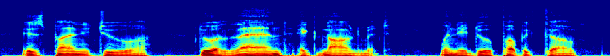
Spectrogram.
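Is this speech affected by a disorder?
Yes: ALS; onset year ago, slurred speech, limb and torso weakness, stroke ruled out, Mayo Clinic neurologist diagnosis; recently diagnosed, weakening body, cane always, MSU voice banking twice weekly with Tessa, William; slightly slurred, talking getting harder, fears sounding mumbled, voice disrupts train of thought, expects voice loss.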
